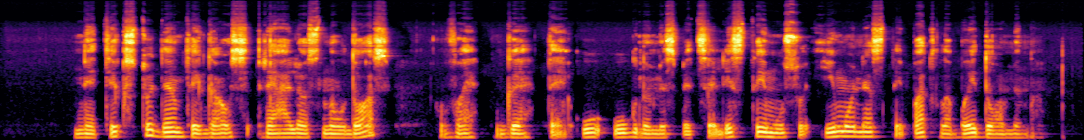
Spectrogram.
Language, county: Lithuanian, Vilnius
